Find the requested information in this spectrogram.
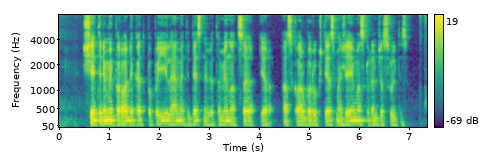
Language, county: Lithuanian, Klaipėda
